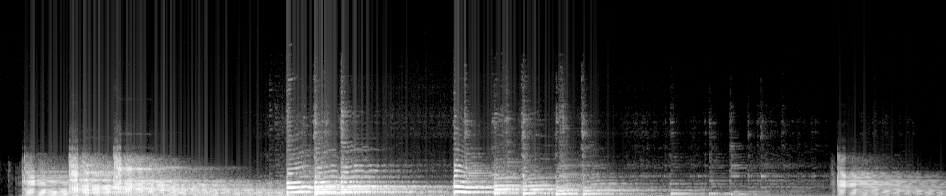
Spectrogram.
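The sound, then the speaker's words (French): A short instrumental jingle of distorted, effects-heavy guitar or synth chords, struck in bursts with ringing sustain and a brief pause before a final chord, loud and with no voices. “bien voilà, après ce sonal que vous connaissez tous par cœur, toutes et tous, j'imagine”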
